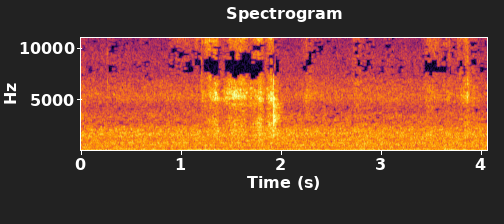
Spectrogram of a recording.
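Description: Pencil drawing on construction paper: a few faint scratching strokes as small door outlines are marked, over a steady low hum.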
